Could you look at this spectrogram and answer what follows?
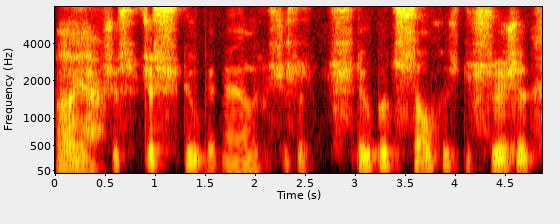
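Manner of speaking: low, soft mumble without conviction. Mocking how Urban Meyer answered in that thing: mumbling like Urban Meyer. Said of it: "That was exactly Urban Meyer in that thing".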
